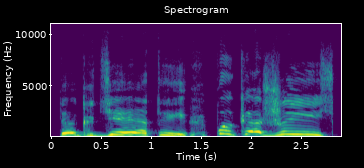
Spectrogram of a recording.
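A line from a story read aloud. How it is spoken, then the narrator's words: Shouting. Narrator (Russian): кричал Кощей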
